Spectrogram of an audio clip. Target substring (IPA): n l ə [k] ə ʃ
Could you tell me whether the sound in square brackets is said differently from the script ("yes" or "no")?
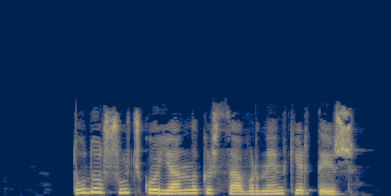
no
